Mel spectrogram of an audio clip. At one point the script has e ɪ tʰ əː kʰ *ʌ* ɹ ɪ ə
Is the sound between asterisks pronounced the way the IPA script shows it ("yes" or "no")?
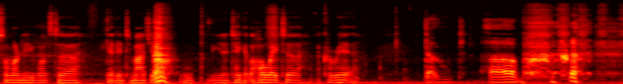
no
